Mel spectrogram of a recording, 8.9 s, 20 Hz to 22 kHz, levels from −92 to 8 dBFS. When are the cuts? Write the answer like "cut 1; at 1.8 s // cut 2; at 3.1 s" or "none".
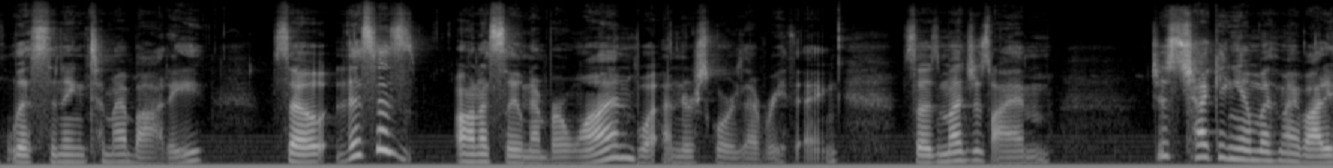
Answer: cut 1; at 3.5 s // cut 2; at 4.3 s // cut 3; at 6.6 s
